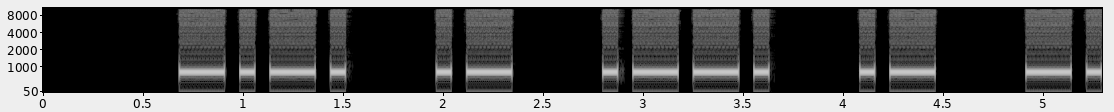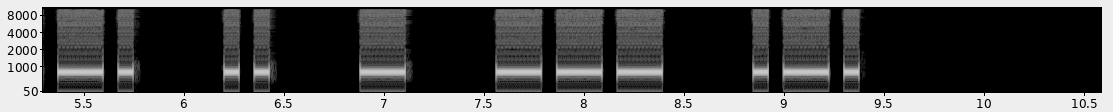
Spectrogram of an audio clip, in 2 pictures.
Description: Morse code, heard as a keyed tone, about 16 wpm, spaced as for 11 wpm, 800 Hz. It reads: CAPACITOR
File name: Technical Subjects / Technical Subjects-mp3s / XC @10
